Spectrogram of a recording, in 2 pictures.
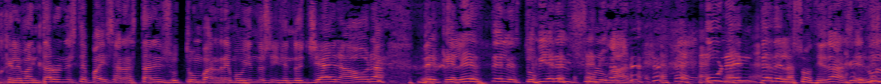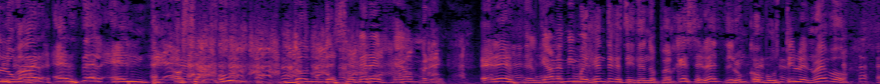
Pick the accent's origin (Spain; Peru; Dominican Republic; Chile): Spain; Vamos a hablar de que somos felices los españoles.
